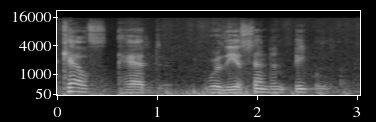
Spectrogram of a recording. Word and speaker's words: Celts: before rome the celts as scholars tell me i should pronounce the words cells the kels had were the ascendant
